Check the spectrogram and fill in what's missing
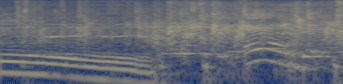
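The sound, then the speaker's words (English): An audience claps steadily for a contestant at a singing competition, the dense patter of applause mixed with loud whoops and shouting voices rising over it. “Clap it up one more time”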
